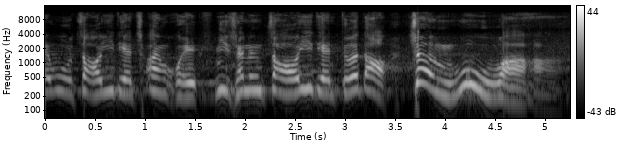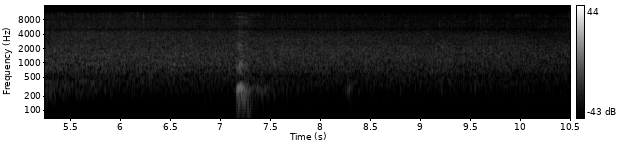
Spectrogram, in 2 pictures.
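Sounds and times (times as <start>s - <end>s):
speech: 0.0s - 5.2s
audience applause: 4.5s - 10.4s.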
